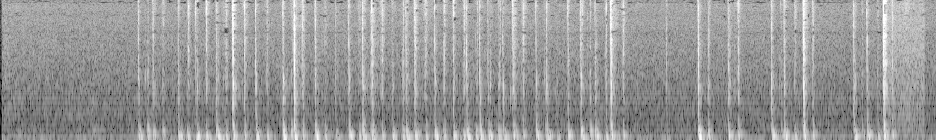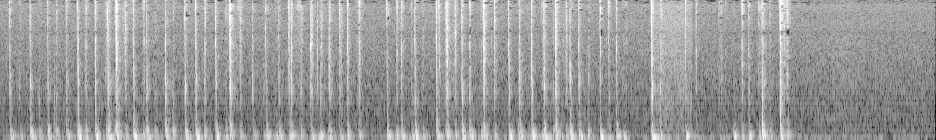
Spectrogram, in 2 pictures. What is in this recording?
Laptop typing
typing on my laptop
